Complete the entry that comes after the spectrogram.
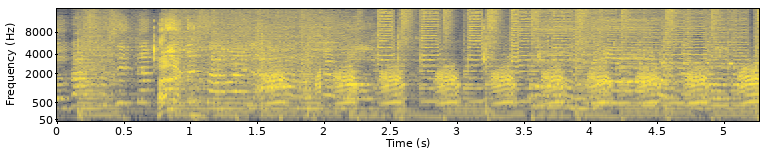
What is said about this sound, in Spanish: A ver, canta, a ver, canta, pato. ¡Órale!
